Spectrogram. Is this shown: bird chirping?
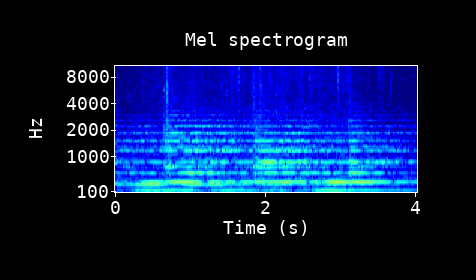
no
